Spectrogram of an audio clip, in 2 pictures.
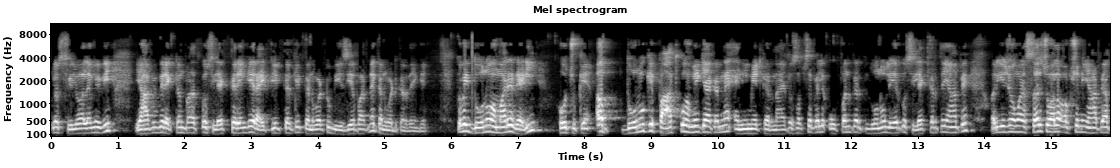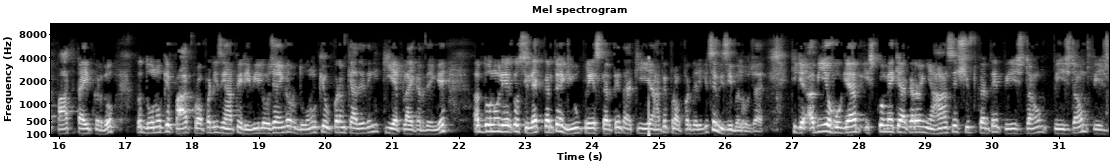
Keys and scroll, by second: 14.9-15.8 typing, 23.5 u, 30.0 shift+Page_Down.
